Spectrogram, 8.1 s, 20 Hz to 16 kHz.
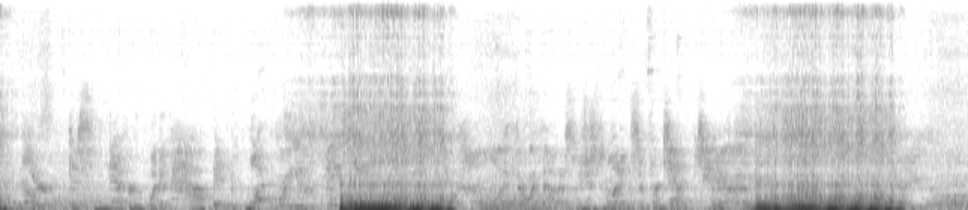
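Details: Two loud, deep, rattling snores on the in-breath about 3.5 seconds apart from an adult man (the recorder's father), with quieter breathing and faint background talk between; heavy snoring.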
